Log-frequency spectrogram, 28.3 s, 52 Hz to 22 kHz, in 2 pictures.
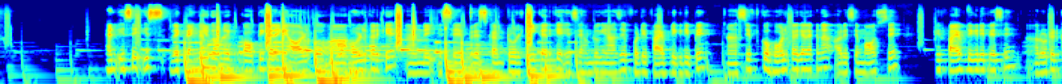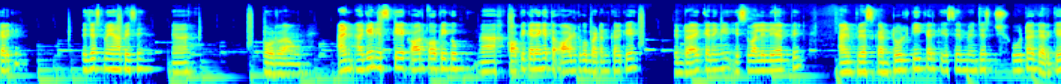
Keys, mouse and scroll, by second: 0.0 Up, 0.6 click, 2.8-6.2 alt+drag, 6.7 ctrl+t, 7.4-10.5 drag, 12.2-16.1 drag, 21.6-24.1 alt+drag, 24.8 ctrl+t, 25.6-27.5 alt+drag.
